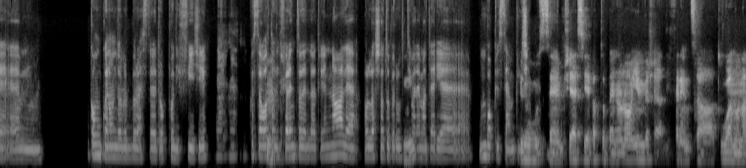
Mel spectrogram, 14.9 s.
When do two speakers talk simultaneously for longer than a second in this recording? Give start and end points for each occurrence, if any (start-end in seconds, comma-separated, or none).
none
